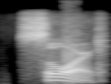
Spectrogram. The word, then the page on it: sort: American English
